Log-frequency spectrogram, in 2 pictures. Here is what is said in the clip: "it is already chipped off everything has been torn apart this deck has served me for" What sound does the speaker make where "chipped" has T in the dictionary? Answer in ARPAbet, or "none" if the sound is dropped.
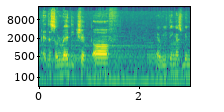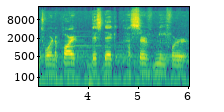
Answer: T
